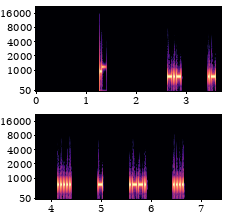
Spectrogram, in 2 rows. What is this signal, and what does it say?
Morse code, heard as a keyed tone, about 37 wpm, spaced as for 14 wpm, 700 Hz. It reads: KA5TPH
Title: USA Call Signs - 6 Characters - 6x Character Spacing - 40wpm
